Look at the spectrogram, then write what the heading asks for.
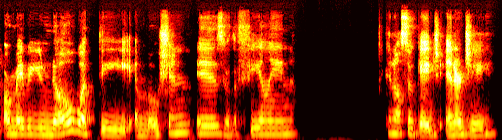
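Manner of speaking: soft, unhurried meditation voice with long pauses; guided meditation. Acted. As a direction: guide them gently through breath and body. Leads a breathing meditation.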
